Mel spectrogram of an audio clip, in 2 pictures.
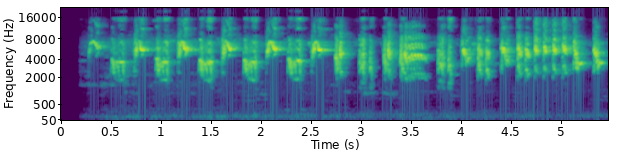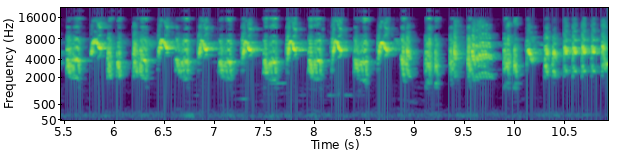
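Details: Long-tailed shrike in lively full song packed with rapid bursts and mimicked calls, used as a tutor recording for other shrikes: dense high chirps and buzzy notes repeated about twice a second, steady throughout.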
